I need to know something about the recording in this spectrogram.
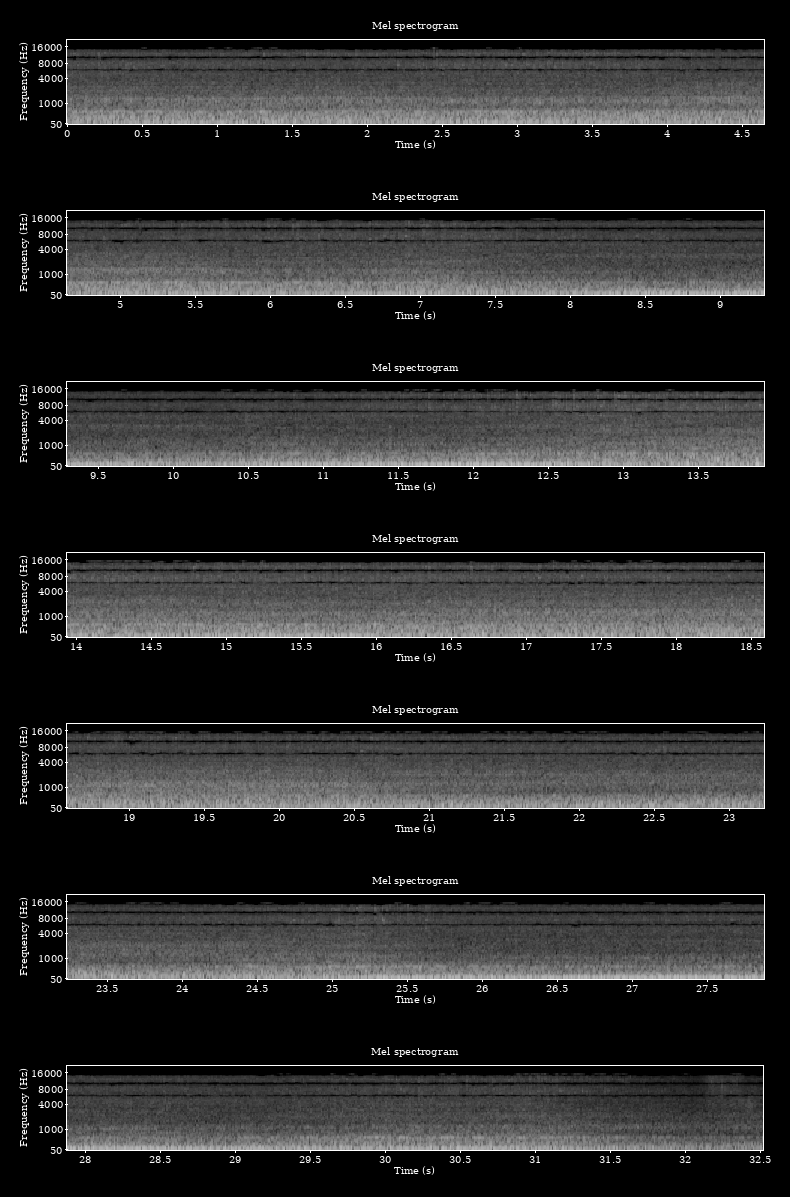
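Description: Car engine idling steadily, a low, even hum heard from underneath the car.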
